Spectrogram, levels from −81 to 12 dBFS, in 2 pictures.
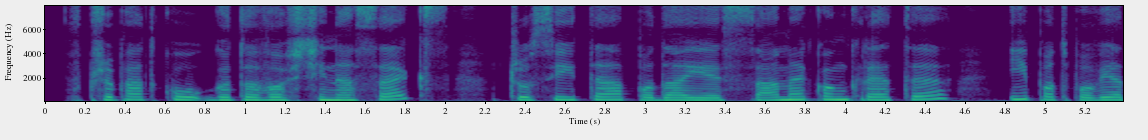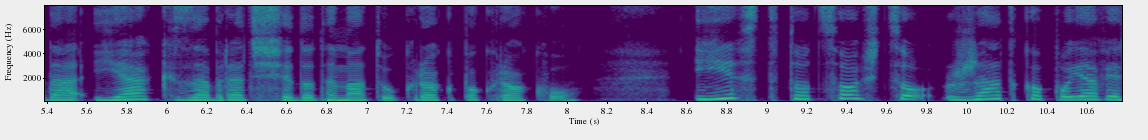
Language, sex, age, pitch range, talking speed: Polish, female, 20-39, 185-230 Hz, 145 wpm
